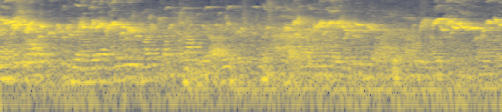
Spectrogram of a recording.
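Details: Newly wild-caught red-whiskered bulbul still in forest plumage, kept by a bird keeper, gives bright warbled chirping phrases in bursts with short pauses between them. Human voices murmur quietly in the background.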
